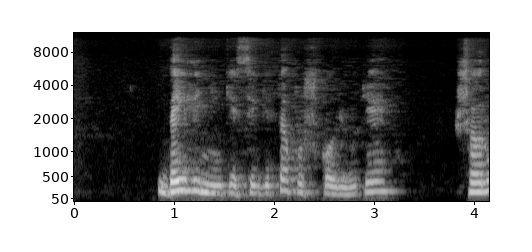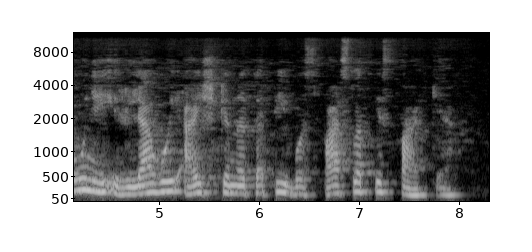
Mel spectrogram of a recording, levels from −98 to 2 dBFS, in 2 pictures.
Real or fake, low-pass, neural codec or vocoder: real; 10.8 kHz; none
